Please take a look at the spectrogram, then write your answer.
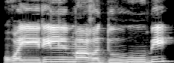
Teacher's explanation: غین کو پر پڑھیں گے، دوات کو بھی پر پڑا جائے گا، واو مدہ ہے، واو ساکن سے پہلے پیش ہے تو واو مدہ، با کے نیچے زیر ہے.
